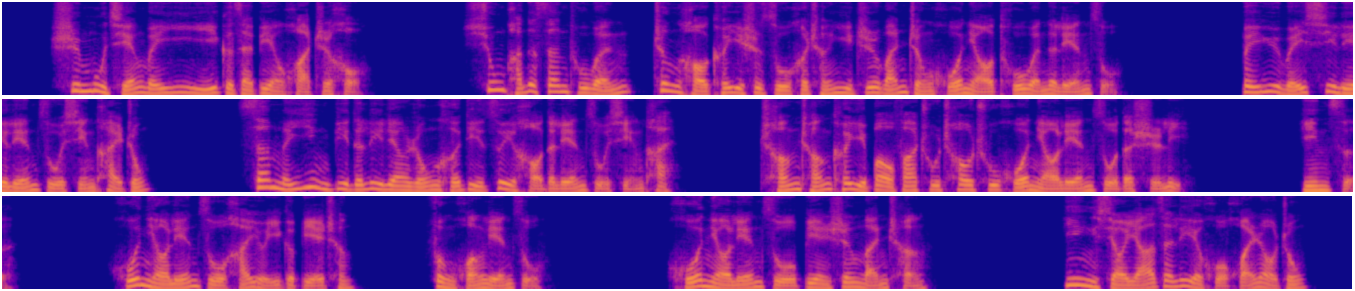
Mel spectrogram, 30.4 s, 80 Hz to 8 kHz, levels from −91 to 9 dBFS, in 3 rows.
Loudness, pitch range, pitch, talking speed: -22 LUFS, 110-155 Hz, 130 Hz, 225 characters per minute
